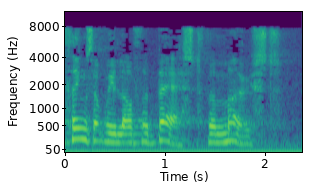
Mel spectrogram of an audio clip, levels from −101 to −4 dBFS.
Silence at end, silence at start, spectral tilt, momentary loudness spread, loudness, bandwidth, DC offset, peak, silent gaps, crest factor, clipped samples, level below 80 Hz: 0.1 s; 0 s; -4 dB/octave; 4 LU; -30 LUFS; 8.2 kHz; 0.7%; -12 dBFS; none; 18 dB; under 0.1%; -58 dBFS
